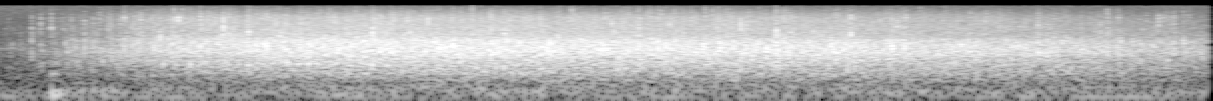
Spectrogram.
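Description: Large audience applauding, swelling over about the first second, holding steady, then fading near the end.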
